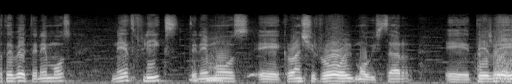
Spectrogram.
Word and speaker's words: Crunchyroll: Vayan a verlo a Chunchirol. – Crunchyroll. Exacto, Crunchyroll.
